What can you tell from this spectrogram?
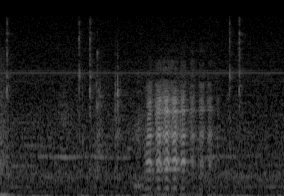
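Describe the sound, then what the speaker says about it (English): Sheep bleating in a video game, one wavering bleat swelling up midway through a short, quiet stretch, faint and alone over light background hiss with a few soft clicks. "I hear a sheep."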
